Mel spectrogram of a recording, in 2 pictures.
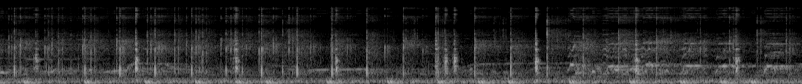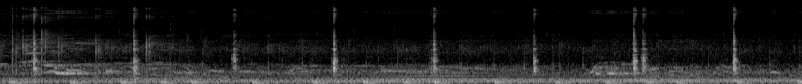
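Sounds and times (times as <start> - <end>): spectators clapping: 0.0 - 16.0
voices cheering: 0.0 - 16.0.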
